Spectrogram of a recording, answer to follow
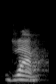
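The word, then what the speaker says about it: drachm: to 1 gram so CH is silent here it's pronounced as Dr dram okay 480 grains is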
